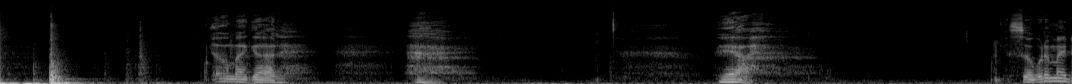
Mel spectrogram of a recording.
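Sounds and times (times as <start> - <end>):
door opening with heavy thunk: 0.2 - 1.7
speech: 2.2 - 3.0, 7.2 - 7.7, 10.1 - 10.7.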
